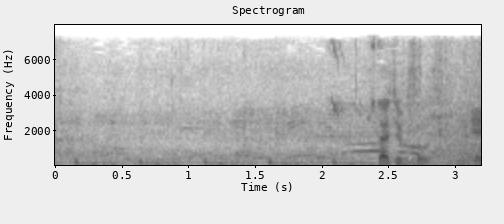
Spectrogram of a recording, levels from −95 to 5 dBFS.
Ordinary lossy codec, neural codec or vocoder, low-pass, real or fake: AAC, 32 kbps; none; 7.2 kHz; real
